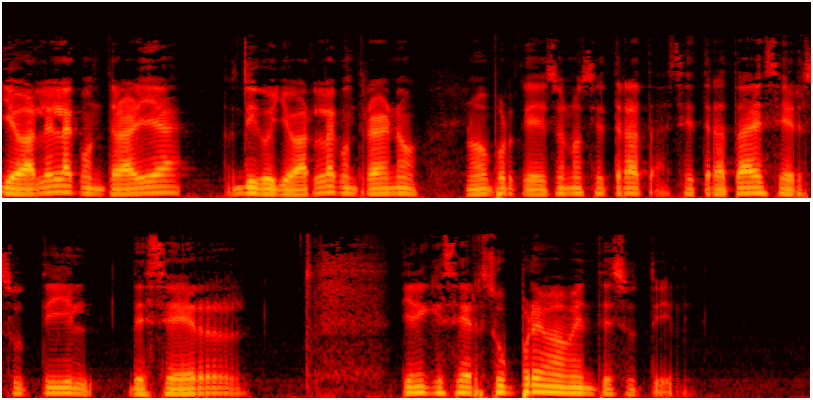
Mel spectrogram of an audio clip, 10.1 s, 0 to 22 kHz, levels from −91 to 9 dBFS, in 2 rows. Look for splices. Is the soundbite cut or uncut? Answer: cut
